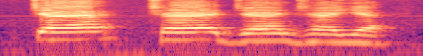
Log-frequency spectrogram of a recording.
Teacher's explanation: च छ ज झ य तालु के स्पर्श करती है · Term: तालव्य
